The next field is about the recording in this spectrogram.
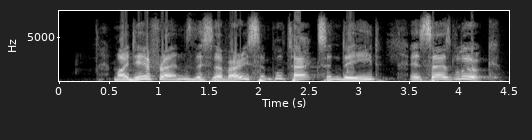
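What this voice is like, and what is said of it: Put-on Essex accent. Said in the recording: “my Essex accent”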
